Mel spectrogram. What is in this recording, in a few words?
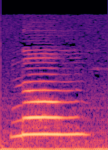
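"neng", Mandarin Chinese first tone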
